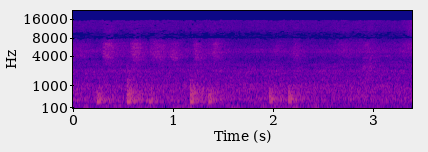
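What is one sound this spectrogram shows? A marker squeaks in short strokes on a whiteboard.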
